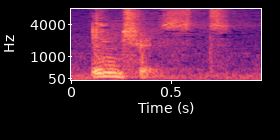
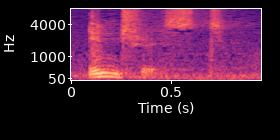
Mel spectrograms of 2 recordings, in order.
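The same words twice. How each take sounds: The two takes are said the same way.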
